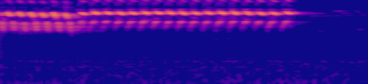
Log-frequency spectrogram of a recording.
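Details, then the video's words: Male canary sings a fast, rolling, bubbly trill of rapidly repeated notes for two seconds, then falls silent. "Best Canary singing live - Serinus Canaria"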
